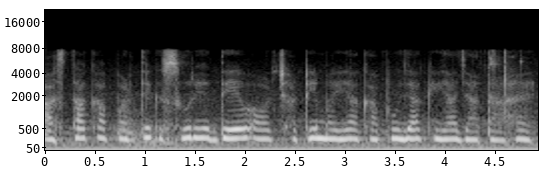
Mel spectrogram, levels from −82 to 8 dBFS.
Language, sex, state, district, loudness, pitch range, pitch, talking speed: Hindi, female, Bihar, West Champaran, -13 LUFS, 225-245 Hz, 230 Hz, 160 wpm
